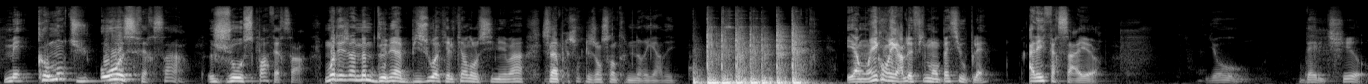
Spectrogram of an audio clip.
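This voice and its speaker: A young man reacts to a video as a streamer, joking loosely and letting his sentences sink into low mutters. His pitch sits right in the ordinary middle. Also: very animated, fairly quick, pauses often, noisy background. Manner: joking, trails off into low mumbles. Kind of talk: casual commentary.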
